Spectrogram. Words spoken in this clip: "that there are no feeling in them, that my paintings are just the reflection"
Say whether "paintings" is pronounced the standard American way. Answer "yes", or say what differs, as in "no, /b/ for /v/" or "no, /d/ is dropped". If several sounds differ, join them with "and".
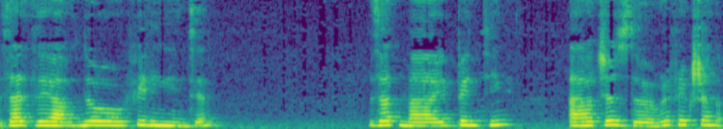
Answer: no, /z/ is dropped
